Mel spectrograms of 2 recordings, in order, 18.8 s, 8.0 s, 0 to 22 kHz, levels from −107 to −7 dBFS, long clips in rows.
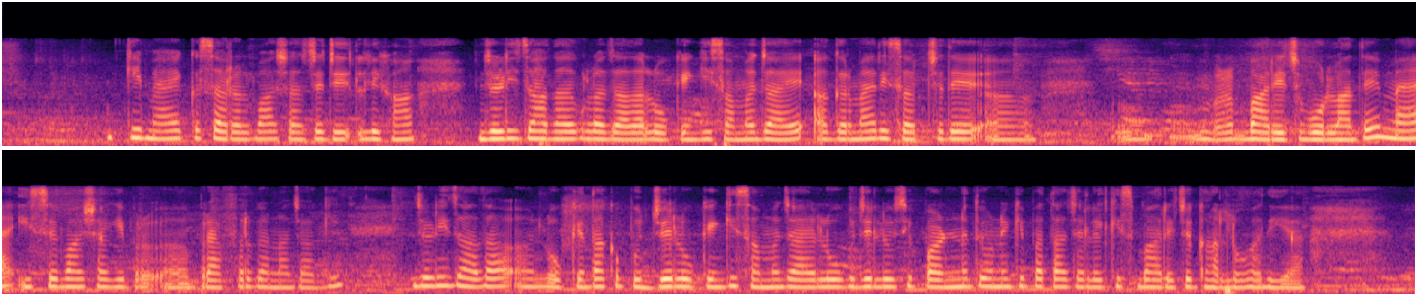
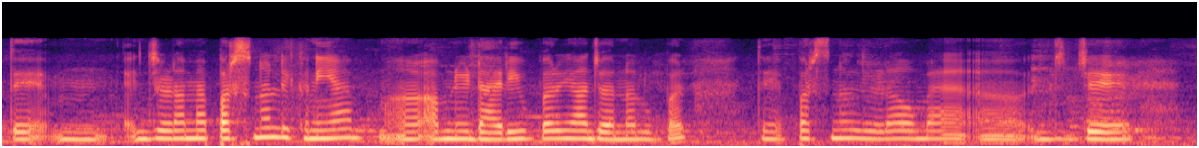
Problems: constant background noise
